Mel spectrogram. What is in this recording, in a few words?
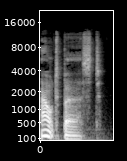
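"outburst", British English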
